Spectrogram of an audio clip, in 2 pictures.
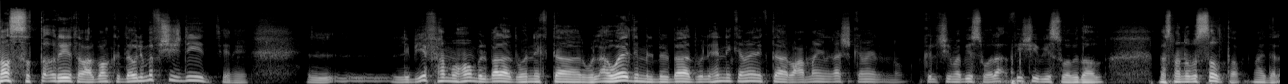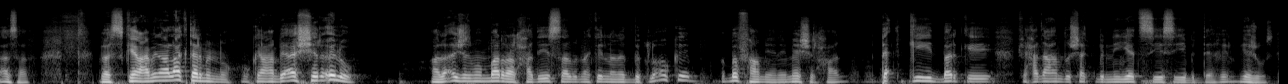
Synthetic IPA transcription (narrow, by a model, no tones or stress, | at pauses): nɑsˤːɨt̪ːɑʔɾiːɾt̪ɑbʕalbɑːŋkɪd̪ːawlimafi̥ʃiʒd̪iːd̪jaʕni | ɪ | lːibjɪfhamuɦoːmbɪlbalad̪whɪnːikt̪ɑːɾˤwɪlʔaweːd̪ɪmbɪlbalad̪wɪlːiɦɪnːikameːnkt̪ɑːɾˤwʕammajɪnɣaʃkameːnʔɪnːʊ | kɪlːʃiːmabjɪswalaʔfiʃiːbjɪswabid̪ˤɑlːbasːmɪnːobɨsˤːʊlt̪ˤɑhajd̪alʔasafbasːkeːnʕambjɪnʔaːlʔakt̪ɑɾˤmɪnːʊwkeːnʕambjɪʔaʃːɪɾʔɪlu | ʕalaʔaʒɾmɪnbɑrˤːɑlħad̪iːsːɑːɾˤbɪd̪nakʊlːnanɪt̪̚bɪkluʔokeː | bɪfhamjaʕnimeːʃilħaːl | t̪aʔkiːd̪̚bɑɾˤkifiħad̪aʕand̪uʃakːbɪnːɪjːeːt̪ɪ̥sːɪjeːsɪjːebɪd̪ːeːxɪljaʒuːz̥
